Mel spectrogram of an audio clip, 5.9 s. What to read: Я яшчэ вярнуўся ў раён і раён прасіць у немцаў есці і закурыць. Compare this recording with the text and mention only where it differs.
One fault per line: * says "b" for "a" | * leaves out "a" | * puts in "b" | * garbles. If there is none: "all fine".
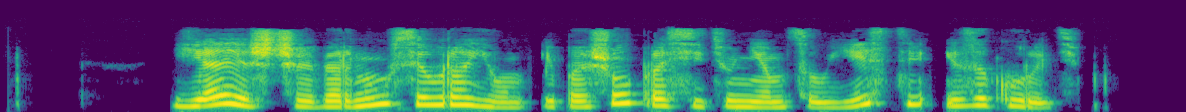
* says "пайшоў" for "раён"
